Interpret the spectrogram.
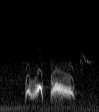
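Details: A single two-part coo from a spotted dove used as a decoy, sung in 'giọng thổ' style to lure others: a brief rising-falling note, then a sustained mellow hoot.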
